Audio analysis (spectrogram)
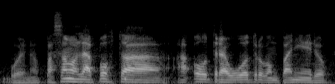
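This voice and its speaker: Low-voiced male interviewer. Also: normal speed. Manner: conversational, probing questions. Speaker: interviewer, show host. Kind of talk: group interview.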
